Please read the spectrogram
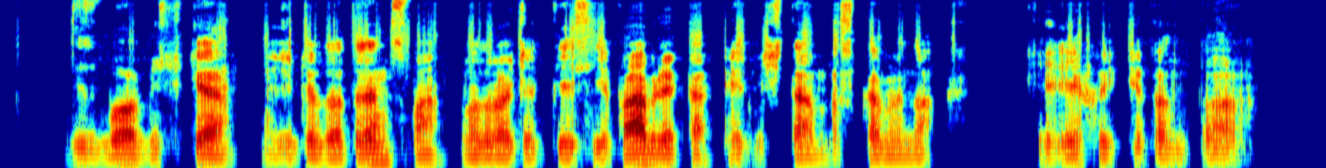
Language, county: Lithuanian, Alytus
